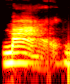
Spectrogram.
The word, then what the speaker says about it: Mai: Mai.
